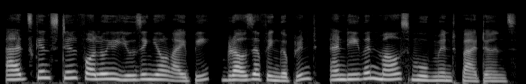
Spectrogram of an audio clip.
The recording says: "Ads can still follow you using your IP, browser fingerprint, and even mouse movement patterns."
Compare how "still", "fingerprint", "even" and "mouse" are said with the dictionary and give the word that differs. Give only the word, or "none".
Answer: none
